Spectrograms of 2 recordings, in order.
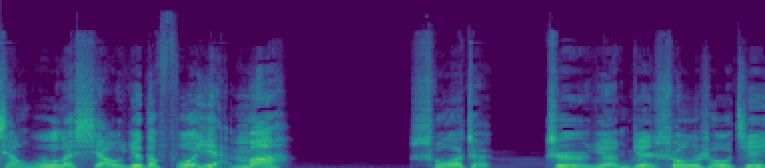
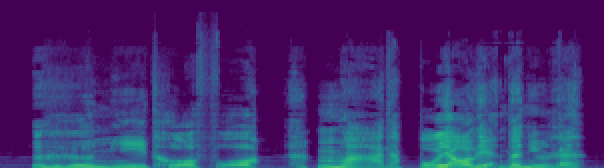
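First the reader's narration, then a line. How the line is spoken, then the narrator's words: Angry. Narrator (Chinese): 志远宣了一声佛号，随后怒道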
